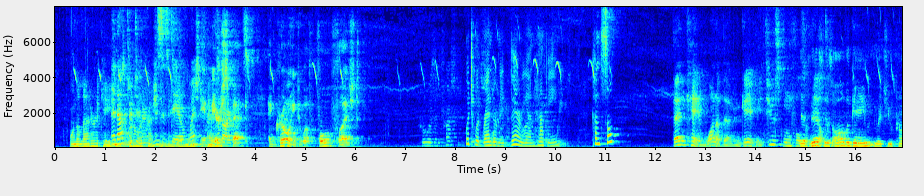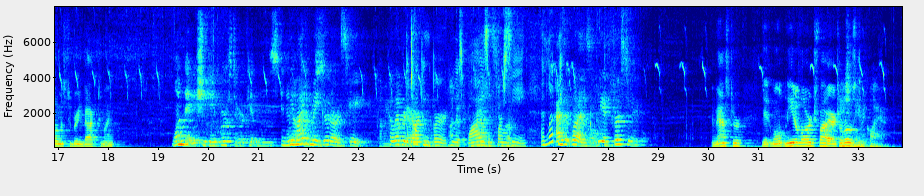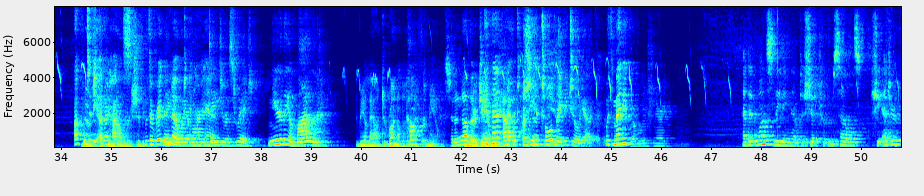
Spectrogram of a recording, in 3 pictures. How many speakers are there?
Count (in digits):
9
